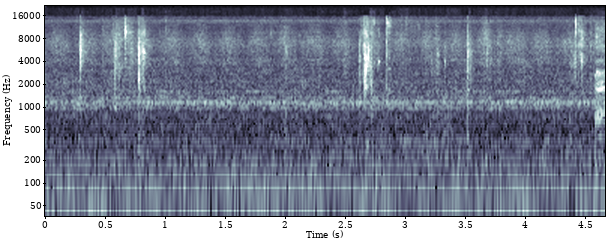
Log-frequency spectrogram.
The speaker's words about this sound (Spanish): Déjame tomar agua.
